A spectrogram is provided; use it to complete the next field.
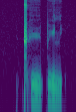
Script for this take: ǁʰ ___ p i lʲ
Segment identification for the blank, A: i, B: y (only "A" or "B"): B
